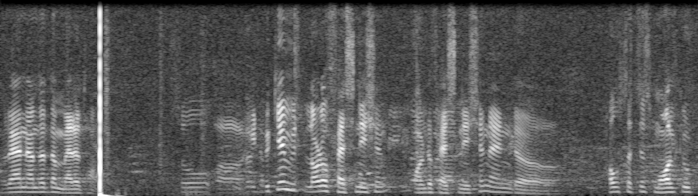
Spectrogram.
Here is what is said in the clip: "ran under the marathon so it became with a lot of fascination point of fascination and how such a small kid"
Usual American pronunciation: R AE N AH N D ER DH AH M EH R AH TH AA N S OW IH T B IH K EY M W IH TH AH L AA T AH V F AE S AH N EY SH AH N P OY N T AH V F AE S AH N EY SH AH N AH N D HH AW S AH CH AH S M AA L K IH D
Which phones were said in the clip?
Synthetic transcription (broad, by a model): R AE N AH N D ER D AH M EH R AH T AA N S OW IH T B IH K EY M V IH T AH L AA T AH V F AE S AH N EY SH AH N P OY N T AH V F AE S AH N EY SH AH N AH N D HH AW S AH CH AH S M AA L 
